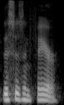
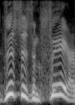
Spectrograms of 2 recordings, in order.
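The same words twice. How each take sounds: First: It is said plainly, without any attitude. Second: It is said with an indignant, aggrieved attitude. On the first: The speaker calls it wrong. "You wouldn't say" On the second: The speaker calls it right. "And you say with a little attitude"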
